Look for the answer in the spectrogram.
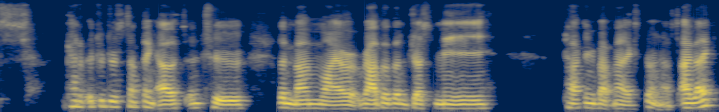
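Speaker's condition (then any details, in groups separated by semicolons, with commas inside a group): Deafness with speech impediment; born deaf, years of speech therapy, cannot really hear voices in interviews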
